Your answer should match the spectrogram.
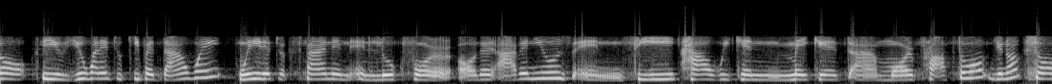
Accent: Magdalena, Sonora, Mexico; I'm from Magdalena. I'm very proud for me. I mean, I've been born and raised in Magdalena. I have a lot of family in Sonora, in Magdalena, a lot of friends and a lot of people that knows us.

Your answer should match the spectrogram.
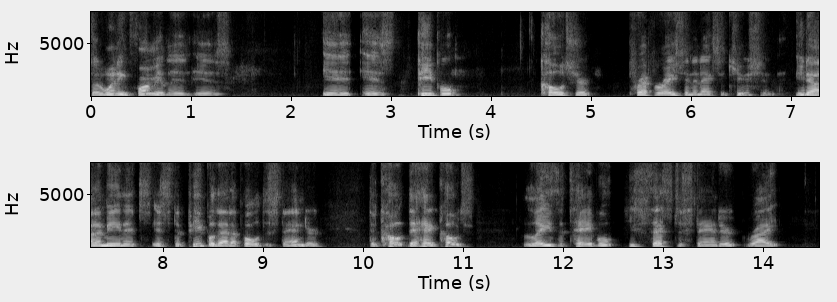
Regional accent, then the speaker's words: Florida, United States; Trust me, I'm from Florida, man.

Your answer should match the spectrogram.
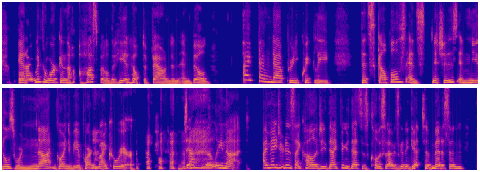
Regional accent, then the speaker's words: Sacramento, California, United States; There was one woman in my hometown of Sacramento.

